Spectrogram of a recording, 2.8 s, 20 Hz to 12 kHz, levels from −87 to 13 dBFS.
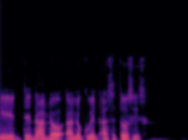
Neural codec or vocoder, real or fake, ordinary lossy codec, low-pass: codec, 16 kHz, 4 kbps, FreqCodec, larger model; fake; none; 7.2 kHz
